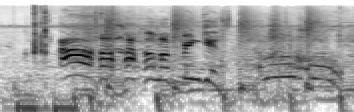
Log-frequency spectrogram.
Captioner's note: crunching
